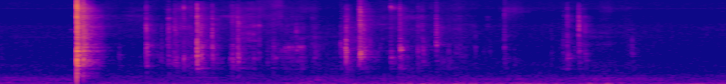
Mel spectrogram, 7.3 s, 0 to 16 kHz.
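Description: A sharp click about a second in, then a scatter of lighter clicks and knocks from a 1:18 diecast model car's plastic and metal opening parts being handled.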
